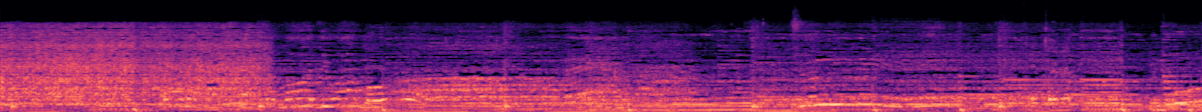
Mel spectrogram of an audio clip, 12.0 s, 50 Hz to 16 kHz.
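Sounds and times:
gospel choir singing: 0.0 - 12.0
low musical accompaniment: 0.0 - 12.0.

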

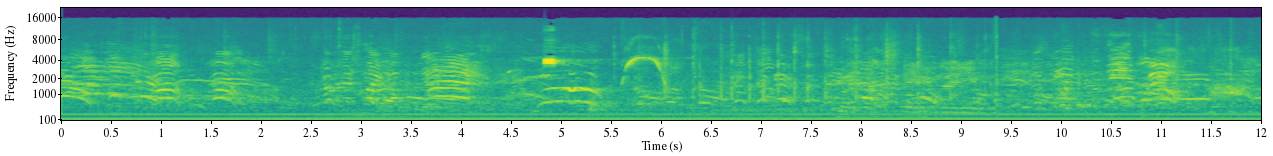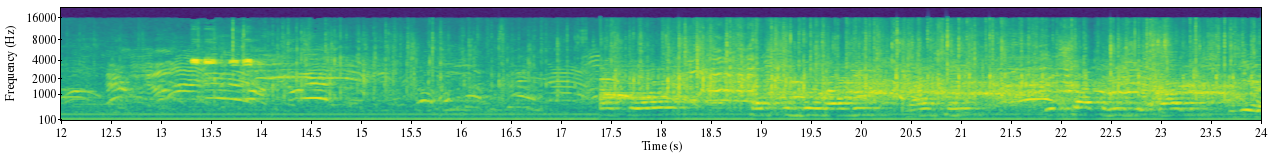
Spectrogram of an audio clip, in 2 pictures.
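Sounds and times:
crowd calling and shouting: 0.0 - 24.0
steady low hum: 0.0 - 24.0.

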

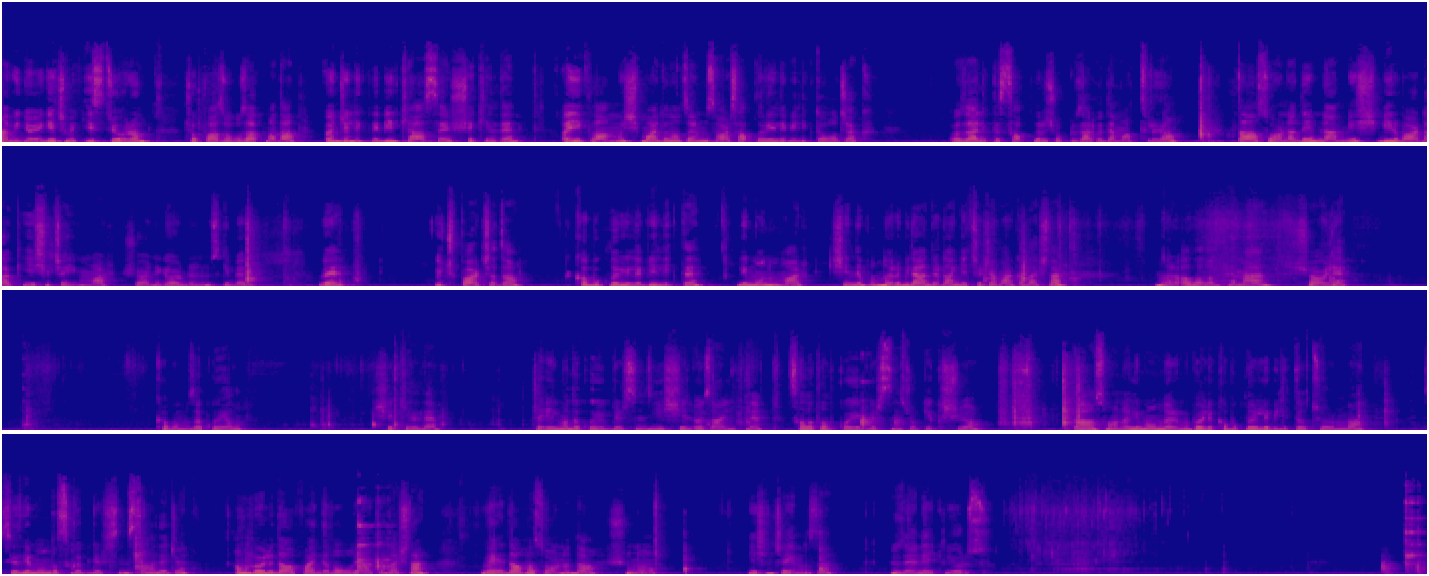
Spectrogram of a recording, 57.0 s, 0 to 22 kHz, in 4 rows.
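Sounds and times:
tea pouring into cup: 52.8 - 54.6.

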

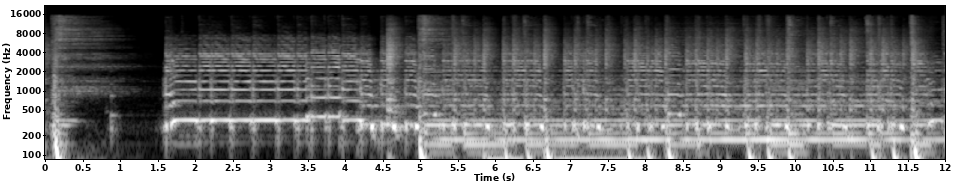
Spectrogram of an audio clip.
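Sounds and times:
drums and bass: 0.0 - 0.9, 4.6 - 12.0
full band hit: 0.0 - 1.1, 5.0 - 12.0
electric guitar repeated notes: 0.0 - 12.0.

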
